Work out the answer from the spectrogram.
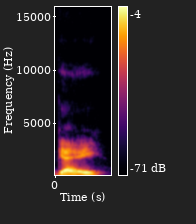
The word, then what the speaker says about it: Guehi: One incident I can remember off the top of my head was a player named Guehi, and yes, that is how you pronounce his surname as well, ironically.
